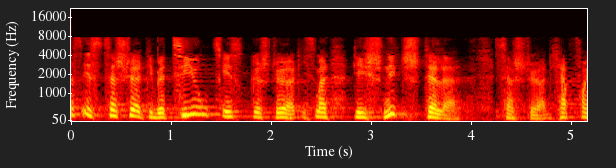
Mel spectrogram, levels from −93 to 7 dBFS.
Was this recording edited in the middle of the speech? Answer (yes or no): yes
